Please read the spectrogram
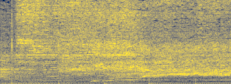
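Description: Old-school gospel song: a lead vocal sung over a band with bass, the voice coming in with a sliding line about halfway through.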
